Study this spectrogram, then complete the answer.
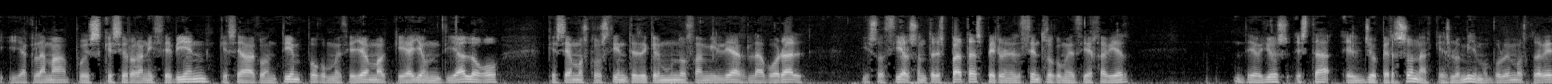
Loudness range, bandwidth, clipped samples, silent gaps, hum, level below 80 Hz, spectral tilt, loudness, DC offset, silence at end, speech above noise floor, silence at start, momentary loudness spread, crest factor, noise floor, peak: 3 LU; 10.5 kHz; under 0.1%; none; none; -40 dBFS; -4 dB/octave; -18 LUFS; under 0.1%; 0 s; 29 dB; 0 s; 6 LU; 18 dB; -47 dBFS; 0 dBFS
